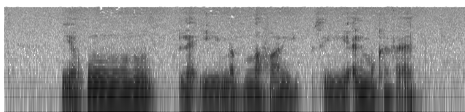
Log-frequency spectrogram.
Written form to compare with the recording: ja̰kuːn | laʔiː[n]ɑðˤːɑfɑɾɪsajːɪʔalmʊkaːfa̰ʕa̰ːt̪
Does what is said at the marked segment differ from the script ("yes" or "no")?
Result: yes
